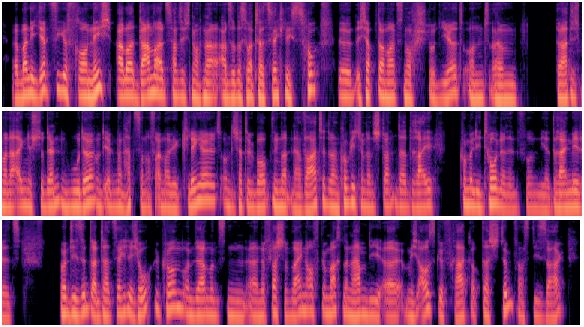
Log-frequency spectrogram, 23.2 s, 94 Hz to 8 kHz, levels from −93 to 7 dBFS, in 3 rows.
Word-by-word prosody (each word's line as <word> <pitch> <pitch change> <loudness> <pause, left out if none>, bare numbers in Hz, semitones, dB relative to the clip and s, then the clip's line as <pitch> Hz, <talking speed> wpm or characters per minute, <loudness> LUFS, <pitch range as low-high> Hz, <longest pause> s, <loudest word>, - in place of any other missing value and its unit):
Äh, 135 - +1
meine 155 +4 +6
jetzige 180 +3 +2
Frau 155 -3 +3
nicht, 190 +8 +5
aber 155 0 +6
damals 155 +3 +5
hatte 145 -1 +1
ich 135 - -6
noch 140 -4 +1
'ne 140 -1 +2
also, 135 -1 +2
das 135 0 -1
war 150 - +3
tatsächlich 150 +1 +1
so, 195 +2 +1 0.3
äh, 145 -2 +1
ich 160 - 0
habe 145 - +3
damals 140 -4 +2
noch 135 -4 0
studiert 145 - -2
und, 130 - -2
ähm, 125 -1 +1 0.5
da 130 - +3
hatte 135 +3 +2
ich 125 - -6
meine 135 0 +1
eigene 145 0 -1
Studentenbude 140 +2 +1
und 145 -2 -4
irgendwann 135 -2 -3
hat's 140 +3 -4
dann 130 - -5
auf 120 - -8
einmal 130 -1 -2
geklingelt 155 +10 +1
und 145 -3 -6
ich 125 - -6
hatte 140 0 -3
überhaupt 135 +5 -2
niemanden 135 -2 -1
erwartet 125 +7 0
und - - +1
dann 130 - 0
gucke 155 +6 +1
ich 155 - -4
und 145 - -3
dann 130 -1 -3
standen 140 +5 -3
da 135 -1 -2
3 130 +1 -1 0.3
Kommilitoninnen 135 -3 0
von 125 +2 -9
mir, 115 -2 -6
3 130 +2 +2
Mädels. 130 -4 -1 0.5
Und 155 -2 +2
die 155 - +2
sind 170 +4 0
dann 135 - +4
tatsächlich 145 +2 -1
hochgekommen 185 +3 -1
und 150 -4 -3
wir 140 - +2
haben 145 +1 +1
uns 135 -2 -7
'n 135 -2 -4
äh, 135 - -3
'ne 135 0 -3
Flasche 135 0 -2
Wein 155 +6 0
aufgemacht 165 -1 -3
und 150 - -2
dann 130 - +1
haben 140 +1 0
die, 140 -1 -3
äh, 130 0 -2
mich 130 -3 -5
ausgefragt, 135 -7 -2
ob - - -9
das 135 -4 -2
stimmt, 190 +4 -3
was 125 -5 -8
die 135 - -9
sagt. 120 +1 -4
140 Hz, 225 wpm, -23 LUFS, 130-155 Hz, 0.5 s, meine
